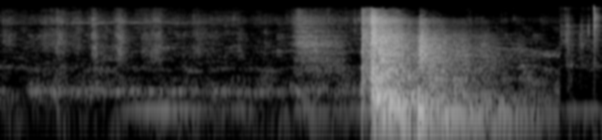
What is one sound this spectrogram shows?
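A lit fuse sizzles and hisses.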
